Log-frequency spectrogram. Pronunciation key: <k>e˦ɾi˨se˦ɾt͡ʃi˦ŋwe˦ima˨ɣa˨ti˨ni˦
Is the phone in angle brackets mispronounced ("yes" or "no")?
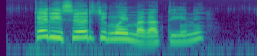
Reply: no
